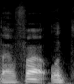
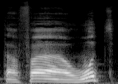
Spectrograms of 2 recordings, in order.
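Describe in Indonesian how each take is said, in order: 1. Konsonan tengah adalah hamzah. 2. Konsonan tengah adalah bunyi w. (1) "bukan tafaud. Bukan hamzah ya" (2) "pakai wawu"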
